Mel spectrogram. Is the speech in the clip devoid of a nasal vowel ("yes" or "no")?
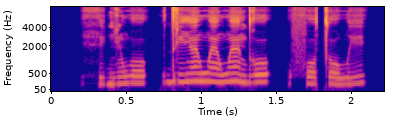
no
